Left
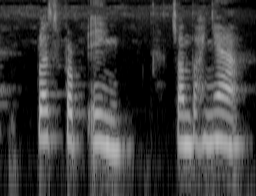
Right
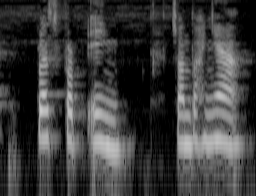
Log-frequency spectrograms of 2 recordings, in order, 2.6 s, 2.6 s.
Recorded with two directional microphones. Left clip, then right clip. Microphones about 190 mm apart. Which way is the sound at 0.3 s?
20° right (ahead or behind).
